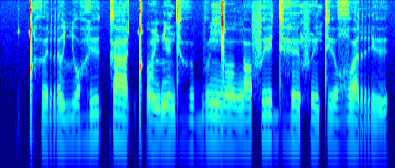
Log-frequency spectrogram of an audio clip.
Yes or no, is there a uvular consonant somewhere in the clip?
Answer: yes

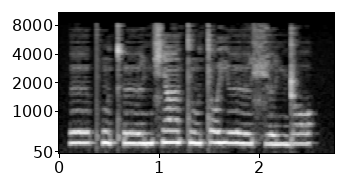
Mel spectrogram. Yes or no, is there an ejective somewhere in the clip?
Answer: yes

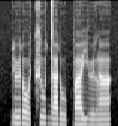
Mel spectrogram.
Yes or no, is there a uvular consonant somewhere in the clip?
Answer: no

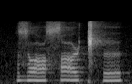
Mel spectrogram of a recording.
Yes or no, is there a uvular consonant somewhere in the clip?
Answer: no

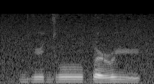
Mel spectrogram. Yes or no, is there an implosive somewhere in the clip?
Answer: yes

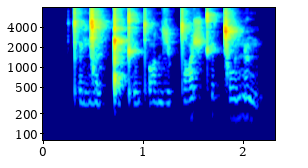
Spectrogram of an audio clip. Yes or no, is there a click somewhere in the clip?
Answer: yes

